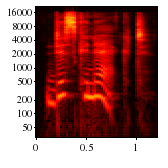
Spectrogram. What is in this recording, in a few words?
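"disconnect", English word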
